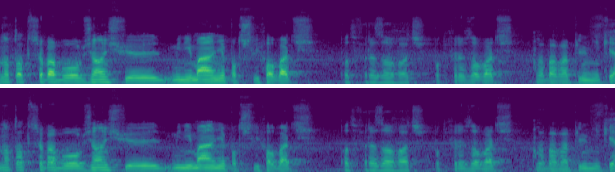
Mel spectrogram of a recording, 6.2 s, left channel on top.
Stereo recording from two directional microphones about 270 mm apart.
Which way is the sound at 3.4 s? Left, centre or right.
Centre.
